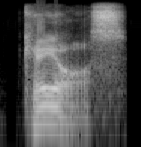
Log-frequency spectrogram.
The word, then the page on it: chaos: British English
